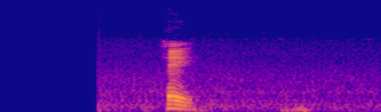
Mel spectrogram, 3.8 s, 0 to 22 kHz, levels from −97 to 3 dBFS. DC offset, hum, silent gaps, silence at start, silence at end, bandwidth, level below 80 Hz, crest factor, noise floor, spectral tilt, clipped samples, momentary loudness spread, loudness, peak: under 0.1%; none; none; 1.65 s; 0.75 s; 5.2 kHz; -62 dBFS; 24 dB; -59 dBFS; -7.5 dB/octave; under 0.1%; 27 LU; -25 LUFS; -10 dBFS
